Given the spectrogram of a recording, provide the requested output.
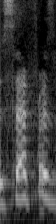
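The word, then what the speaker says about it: Sarfraz: Yeah, so Safras Manzoor and I are both big Bruce fans, and we've been friends for a long time.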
